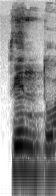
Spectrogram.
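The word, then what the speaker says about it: vento: उसके बाद में वी ई से वी ई N plus T ओ, वेन plus तो, वेन तो।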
